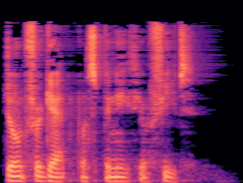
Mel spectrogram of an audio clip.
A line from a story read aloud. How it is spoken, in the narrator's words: spoken softly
